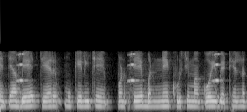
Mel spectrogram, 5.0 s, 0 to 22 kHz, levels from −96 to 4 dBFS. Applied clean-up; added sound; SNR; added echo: neural mask model RNNoise.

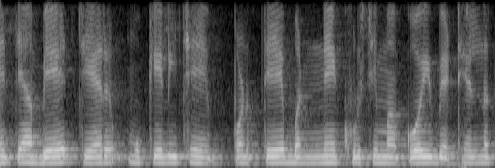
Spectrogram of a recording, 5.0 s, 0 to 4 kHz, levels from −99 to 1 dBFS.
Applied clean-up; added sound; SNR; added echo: none; none; none; none.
